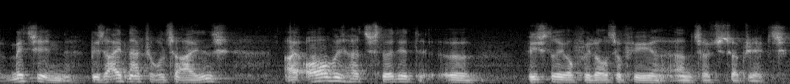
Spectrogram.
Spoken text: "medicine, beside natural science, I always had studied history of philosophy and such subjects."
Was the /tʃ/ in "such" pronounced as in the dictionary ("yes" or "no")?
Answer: yes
